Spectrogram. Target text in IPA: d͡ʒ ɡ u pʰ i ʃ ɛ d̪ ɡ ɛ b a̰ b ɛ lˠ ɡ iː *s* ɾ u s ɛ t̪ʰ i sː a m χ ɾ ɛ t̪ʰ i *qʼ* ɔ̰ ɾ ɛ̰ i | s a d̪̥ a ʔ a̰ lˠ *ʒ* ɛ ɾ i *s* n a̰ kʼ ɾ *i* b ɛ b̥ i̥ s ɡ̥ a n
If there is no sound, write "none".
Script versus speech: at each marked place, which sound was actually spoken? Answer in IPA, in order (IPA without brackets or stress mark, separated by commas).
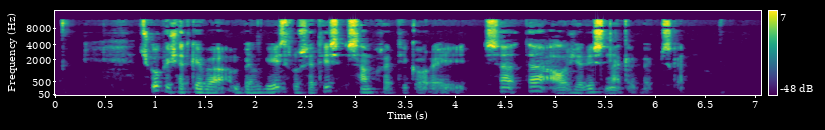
s, kʼ, ʒ, s, ɛ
